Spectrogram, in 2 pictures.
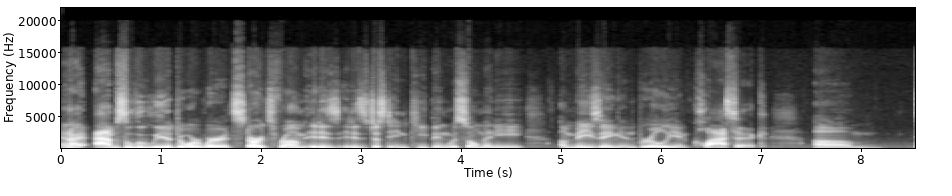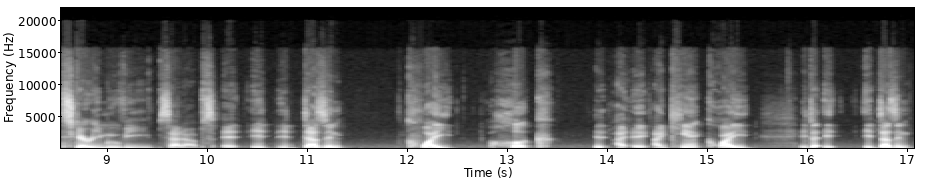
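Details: Adult male podcast host who says his stutter is starting to kick in; stuttering with word and part-phrase repetitions.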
